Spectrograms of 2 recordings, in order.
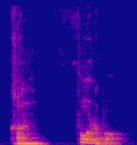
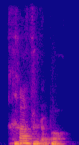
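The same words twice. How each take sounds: First: Every syllable is fully and separately pronounced. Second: The middle syllables are reduced and swallowed. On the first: This is how Spanish or French speakers say it. "Spanish speakers or French speakers speakers uh, will normally say" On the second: This is how native speakers say it. "We do kind of eat those"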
